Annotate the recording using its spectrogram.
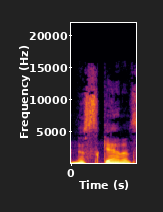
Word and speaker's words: Niskanen: He's a senior housing policy analyst at the Niskanen Center. I'm sorry for mispronouncing the center, Niskanen Center.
